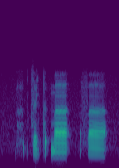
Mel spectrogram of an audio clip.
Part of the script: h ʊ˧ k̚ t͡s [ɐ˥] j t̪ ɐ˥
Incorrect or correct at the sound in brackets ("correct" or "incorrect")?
incorrect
